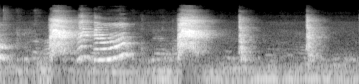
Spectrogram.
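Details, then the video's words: Alexandrine parakeets squawking: loud, harsh screeches repeated irregularly about every second, one followed by a short series of nasal, wavering notes, against a quiet low hum. "Alexander parrots making beautiful sounds."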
